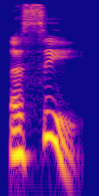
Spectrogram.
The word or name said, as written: asea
